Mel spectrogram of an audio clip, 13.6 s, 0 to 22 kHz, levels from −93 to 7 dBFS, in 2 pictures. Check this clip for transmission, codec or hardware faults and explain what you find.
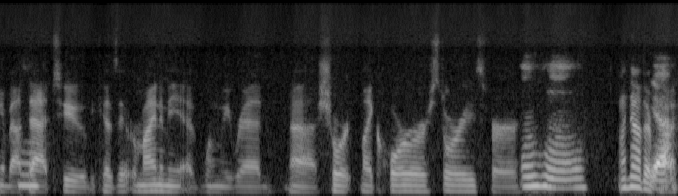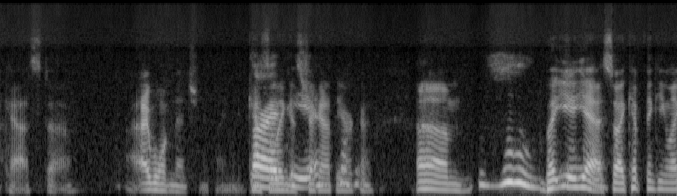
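One fault turns up, speech cut by the noise suppressor, in three places: 0.85 to 1.34 s, 1.92 to 2.40 s and 7.26 to 7.49 s. In each, parts of the speech sound swallowed, dipping by about 12 dB in the first two and about 7 dB in the third, over only part of each span. The suppressor mistook those stretches of speech for noise and turned them down with the room noise, which sits about 26 dB below the speech.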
